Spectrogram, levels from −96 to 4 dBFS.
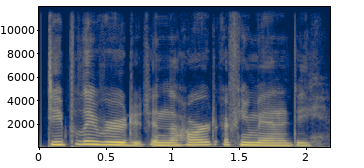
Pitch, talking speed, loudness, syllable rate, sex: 225 Hz, 190 wpm, -16 LUFS, 5.7 syllables/s, female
